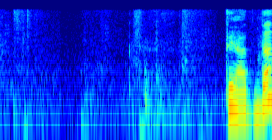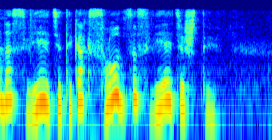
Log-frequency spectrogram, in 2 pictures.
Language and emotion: Russian, positive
